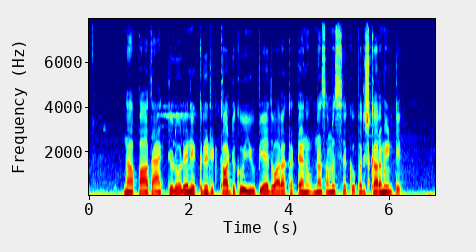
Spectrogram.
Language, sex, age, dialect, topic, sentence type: Telugu, male, 18-24, Utterandhra, banking, question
